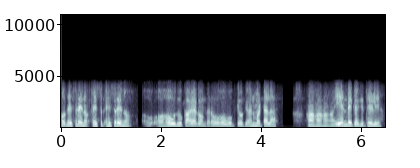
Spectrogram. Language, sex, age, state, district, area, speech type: Kannada, male, 18-30, Karnataka, Uttara Kannada, rural, conversation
